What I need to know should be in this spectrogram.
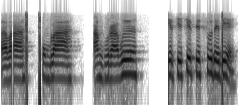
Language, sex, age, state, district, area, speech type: Bodo, female, 45-60, Assam, Chirang, rural, conversation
